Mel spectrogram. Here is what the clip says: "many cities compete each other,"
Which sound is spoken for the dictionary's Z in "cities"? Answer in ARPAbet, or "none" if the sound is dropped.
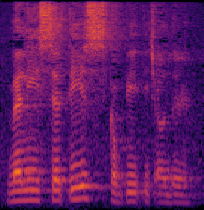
S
